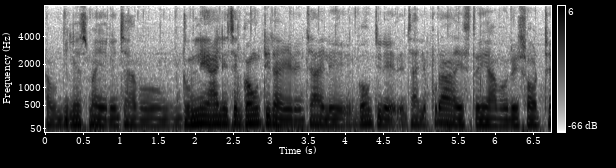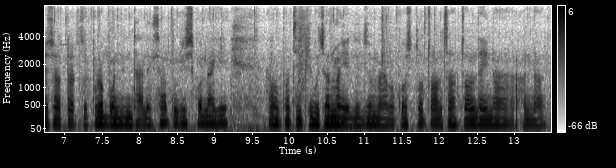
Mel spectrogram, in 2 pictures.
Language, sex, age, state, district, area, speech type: Nepali, male, 18-30, West Bengal, Darjeeling, rural, spontaneous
